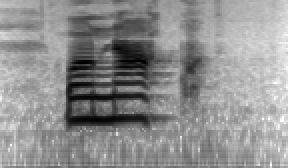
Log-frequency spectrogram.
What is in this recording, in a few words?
"woownaakhw", old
